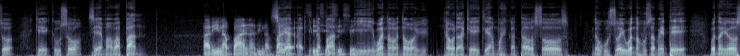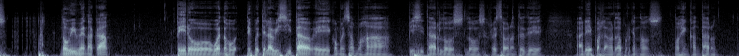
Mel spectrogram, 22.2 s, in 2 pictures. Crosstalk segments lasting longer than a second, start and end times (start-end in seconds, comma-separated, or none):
4.0-5.4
